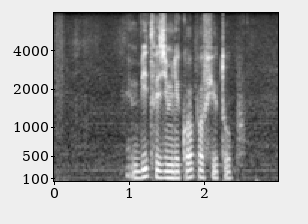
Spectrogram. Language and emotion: Russian, neutral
